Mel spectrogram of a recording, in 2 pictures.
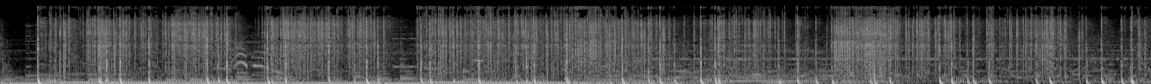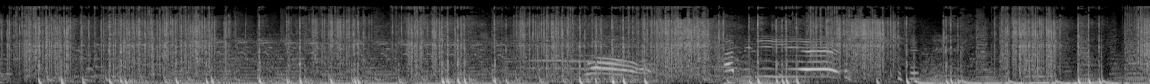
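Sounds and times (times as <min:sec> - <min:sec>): background music: 0:00.0 - 0:23.0
fireworks firing shots: 0:00.0 - 0:23.0.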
